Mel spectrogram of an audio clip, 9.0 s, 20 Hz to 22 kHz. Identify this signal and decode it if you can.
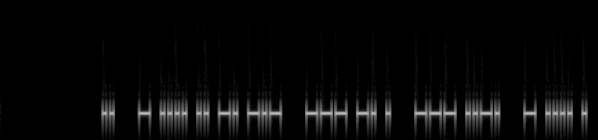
Morse code, heard as a keyed tone, about 22 wpm, 700 Hz. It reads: I THINK ONE OF THE
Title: Speed-Racing - Sets of 5 Words 22wpm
